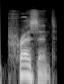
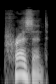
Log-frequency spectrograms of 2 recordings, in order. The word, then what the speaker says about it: present: Like the difference between present, as in a gift, and present, as in to show something.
